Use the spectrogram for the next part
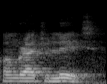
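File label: "congratulate", Nigerian Pidgin, male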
